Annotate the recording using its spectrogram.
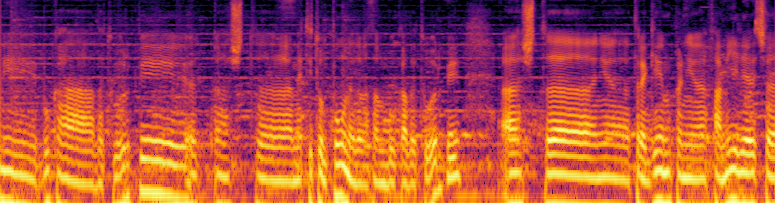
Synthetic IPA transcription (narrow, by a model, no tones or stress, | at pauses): mibukaðɛt̪ʰuɾpi | ɔʃt̪mɛt̪it̪ulˠpunɛd̪ɔməθɔnbukaðɛt̪ʰuɾpi | ɔʃt̪ɲət̪ɾɛɡimpəɾɲəfamiljɛt͡ɕə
